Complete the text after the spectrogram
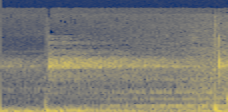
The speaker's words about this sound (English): The heavy bass and echo, cavernous echo that happens. Like, can we leave that alone for a little bit?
